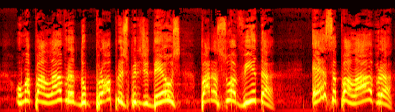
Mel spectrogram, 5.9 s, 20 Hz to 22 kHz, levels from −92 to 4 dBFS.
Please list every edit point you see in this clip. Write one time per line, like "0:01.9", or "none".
none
